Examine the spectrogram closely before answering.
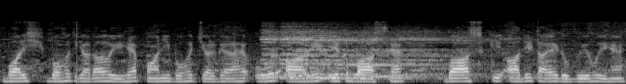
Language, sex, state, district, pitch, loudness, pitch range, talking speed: Punjabi, male, Punjab, Kapurthala, 145 Hz, -17 LUFS, 140-150 Hz, 210 wpm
